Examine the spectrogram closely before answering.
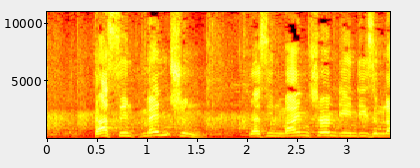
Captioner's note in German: Beifall Freie Demokraten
